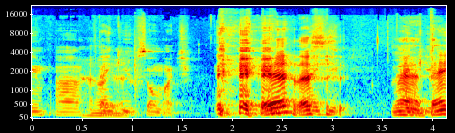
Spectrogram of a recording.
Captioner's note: laughs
